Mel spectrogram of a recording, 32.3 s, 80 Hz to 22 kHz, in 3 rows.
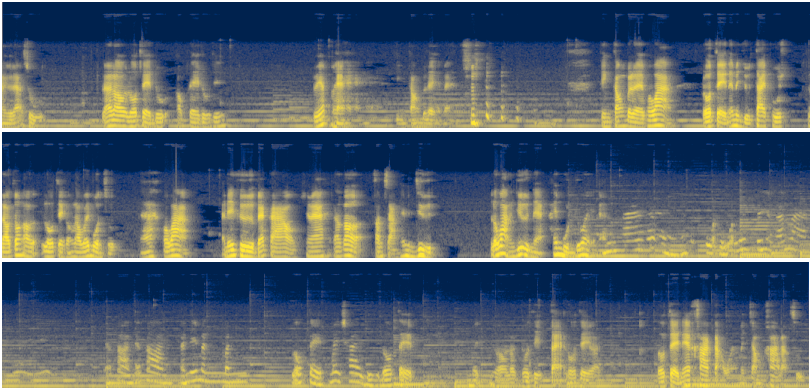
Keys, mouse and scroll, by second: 2.8 click, 4.1 click, 7.4 click, 10.8-11.7 drag, 13.4 click, 18.8 click, 19.8-23.5 drag, 28.5 click.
